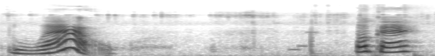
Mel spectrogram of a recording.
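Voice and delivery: ordinary talk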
